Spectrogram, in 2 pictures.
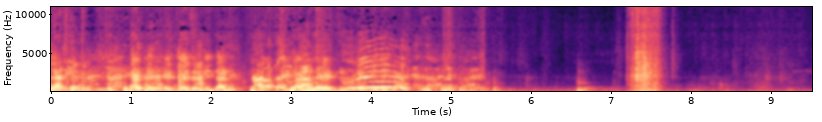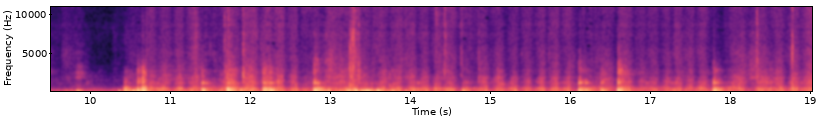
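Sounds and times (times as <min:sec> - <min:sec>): hands rubbing mash through sieve: 0:10.6 - 0:19.0.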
